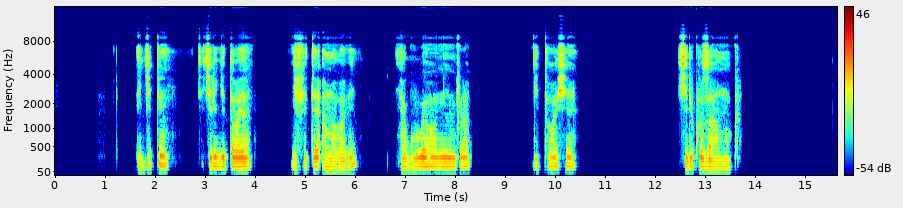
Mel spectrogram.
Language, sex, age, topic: Kinyarwanda, male, 18-24, health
